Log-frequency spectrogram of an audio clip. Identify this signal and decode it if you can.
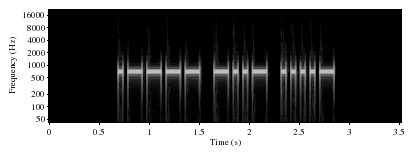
Morse code, heard as a keyed tone, about 25 wpm, 700 Hz. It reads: 1X4
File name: Three Letter-Number Combinations - 25wpm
